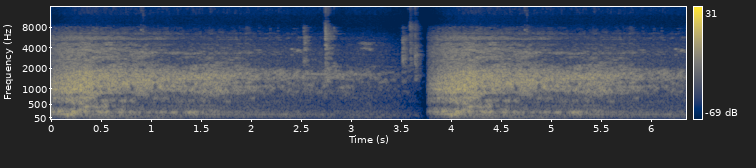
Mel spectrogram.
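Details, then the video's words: Laughing kookaburra giving a loud, harsh, rolling laugh that runs for over three seconds, breaks off into a brief silence, then starts again in a second raucous burst of similar strength. "LAUGHING KOOKABURRA FOR REAL"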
